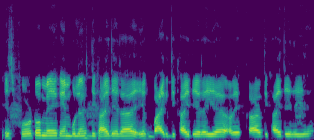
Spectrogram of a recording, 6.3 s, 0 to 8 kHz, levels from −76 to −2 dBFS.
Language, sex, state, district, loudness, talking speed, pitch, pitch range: Hindi, male, Bihar, Samastipur, -16 LUFS, 210 wpm, 125 Hz, 120-130 Hz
